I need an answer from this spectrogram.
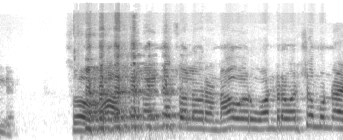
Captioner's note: laughs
